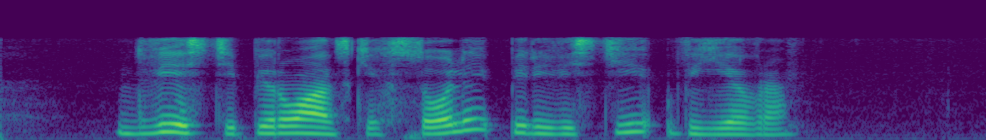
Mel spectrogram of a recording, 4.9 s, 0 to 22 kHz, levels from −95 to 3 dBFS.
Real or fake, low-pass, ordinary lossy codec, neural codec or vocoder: real; 7.2 kHz; MP3, 64 kbps; none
